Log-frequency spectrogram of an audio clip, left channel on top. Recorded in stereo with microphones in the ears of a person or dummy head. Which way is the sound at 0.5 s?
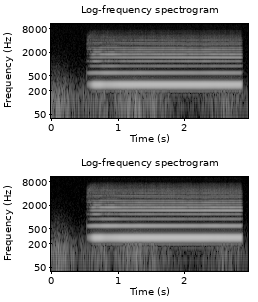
10° right (ahead or behind).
